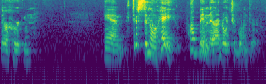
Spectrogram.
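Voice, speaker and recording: At a moderate pace, a woman's voice swings very widely in pitch. Room echo is audible. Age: 80s+. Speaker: church ministry volunteer, widow. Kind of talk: interview.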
